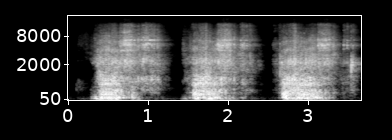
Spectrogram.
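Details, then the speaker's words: Two-stroke blower with freshly rebuilt carburettor, low-speed screw (closest to engine) opened half a turn, on choke: three rough one-second bursts, each firing then dying; will not keep running, likely still lean on low-speed mixture. "oh and you heard that so now we're not going to choke it anymore and it almost wants to start"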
